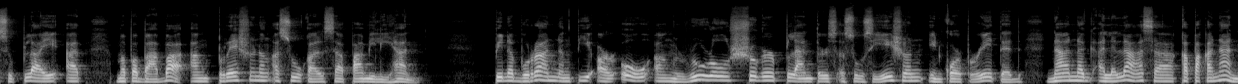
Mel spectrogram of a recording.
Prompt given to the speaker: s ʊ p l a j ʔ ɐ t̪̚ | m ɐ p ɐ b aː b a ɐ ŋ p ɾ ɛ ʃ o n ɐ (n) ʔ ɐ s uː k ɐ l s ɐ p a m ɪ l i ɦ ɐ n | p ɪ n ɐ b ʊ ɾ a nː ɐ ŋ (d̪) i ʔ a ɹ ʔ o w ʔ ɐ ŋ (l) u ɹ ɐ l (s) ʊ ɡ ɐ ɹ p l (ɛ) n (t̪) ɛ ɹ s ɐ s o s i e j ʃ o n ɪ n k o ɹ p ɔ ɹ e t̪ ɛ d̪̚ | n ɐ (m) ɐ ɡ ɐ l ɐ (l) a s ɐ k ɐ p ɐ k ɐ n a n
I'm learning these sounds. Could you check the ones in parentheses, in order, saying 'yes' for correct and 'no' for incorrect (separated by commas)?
no, no, no, no, no, yes, no, yes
